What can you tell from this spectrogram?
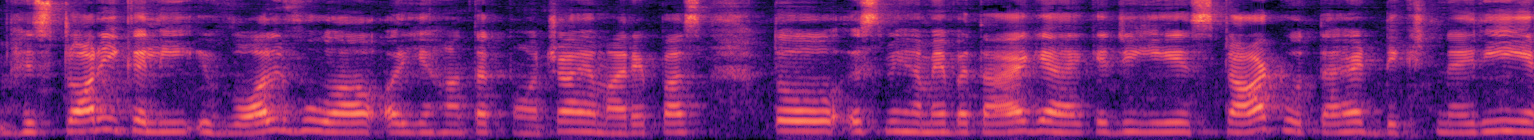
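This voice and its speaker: A middle-aged woman, explaining a lesson in a measured way, with many fillers and English terms. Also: mid-range voice, a little hiss or hum. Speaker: lecturer. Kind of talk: explanatory lecture.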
